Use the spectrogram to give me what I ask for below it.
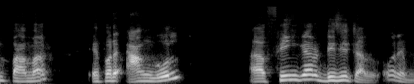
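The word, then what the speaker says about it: palmar: হাতের তালু, হাতের তালু পাম পামার, হাতের তালু হচ্ছে পাম পামার, এখানে এল এর উচ্চারণ উজ্জ্ব থাকবে, হ্যাঁ, পাম পামার।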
